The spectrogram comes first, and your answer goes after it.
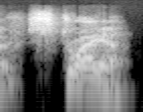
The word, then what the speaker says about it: Australia: Does anyone know how we pronounce the name of our country? Australia. No. Oh, no, Straya.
